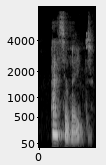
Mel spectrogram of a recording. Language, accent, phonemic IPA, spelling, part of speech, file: English, Southern England, /ˈæs.ə.veɪt/, acervate, adjective / verb, LL-Q1860 (eng)-acervate.wav
- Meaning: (adjective) Heaped, or growing in heaps, or closely compacted clusters; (verb) To heap up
